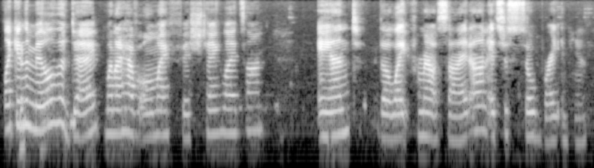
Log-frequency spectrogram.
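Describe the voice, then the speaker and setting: A woman's voice: fairly high pitch, measured pace, sharp tone. A young woman hosting a casual livestream, enthusiastic and reading viewer comments aloud. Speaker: host.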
